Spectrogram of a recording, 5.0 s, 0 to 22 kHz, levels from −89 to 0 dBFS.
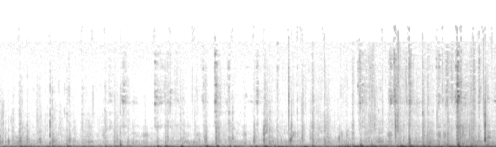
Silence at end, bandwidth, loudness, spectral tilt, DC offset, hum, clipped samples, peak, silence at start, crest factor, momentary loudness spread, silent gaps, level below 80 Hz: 0 s; 17 kHz; -37 LUFS; -6.5 dB/octave; under 0.1%; none; under 0.1%; -16 dBFS; 0 s; 18 dB; 11 LU; none; -38 dBFS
